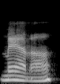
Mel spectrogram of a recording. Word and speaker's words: mana: how i say it it's mana i say banana some people say weirdos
